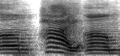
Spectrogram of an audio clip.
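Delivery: high, hesitant, stammering, um-filled put-on professional phone voice. Imitating a sister's hesitant phone voice: imitating sister's put-on phone voice. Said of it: "that tone of voice, that's not her own".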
